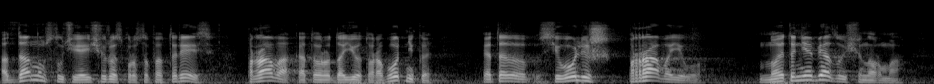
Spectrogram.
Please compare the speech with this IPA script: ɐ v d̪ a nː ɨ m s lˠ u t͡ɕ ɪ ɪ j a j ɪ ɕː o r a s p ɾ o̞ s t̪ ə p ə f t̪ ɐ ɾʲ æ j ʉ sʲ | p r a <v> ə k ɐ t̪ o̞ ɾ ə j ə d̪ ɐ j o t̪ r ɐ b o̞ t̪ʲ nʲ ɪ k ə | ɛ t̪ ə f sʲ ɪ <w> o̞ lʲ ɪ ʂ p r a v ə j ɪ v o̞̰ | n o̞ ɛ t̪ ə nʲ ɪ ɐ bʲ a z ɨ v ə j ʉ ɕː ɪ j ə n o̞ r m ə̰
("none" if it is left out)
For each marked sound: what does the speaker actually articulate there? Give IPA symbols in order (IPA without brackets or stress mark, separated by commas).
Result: v, v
